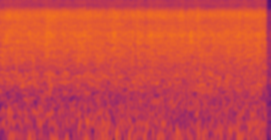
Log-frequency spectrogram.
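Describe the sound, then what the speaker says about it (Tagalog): Rushing water runs steadily in a stream, a loud, dense, unbroken wash of noise close by that cuts off abruptly at the end. "Lumakas yung tubig."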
